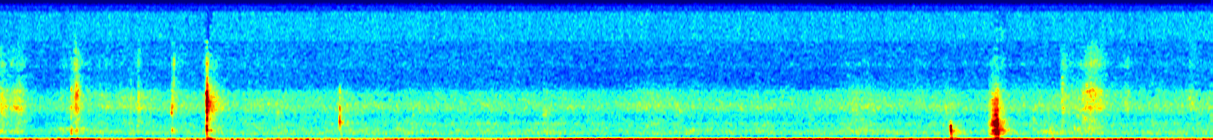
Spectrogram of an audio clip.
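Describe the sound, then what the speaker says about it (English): A tractor's low engine rumble drones steadily in the distance outside, growing slightly heavier partway through, with a few faint clicks and no talking. "He's on my tractor."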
